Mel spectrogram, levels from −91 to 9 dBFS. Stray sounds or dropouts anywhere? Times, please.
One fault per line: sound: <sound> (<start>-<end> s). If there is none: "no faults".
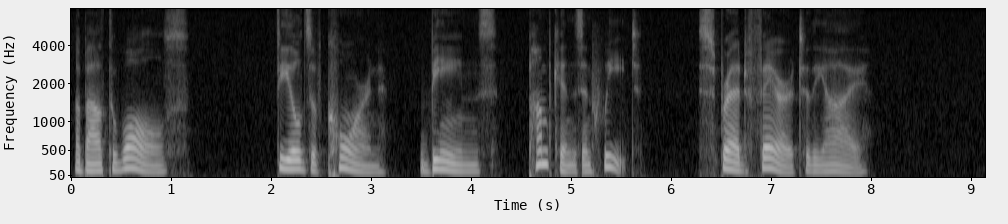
no faults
